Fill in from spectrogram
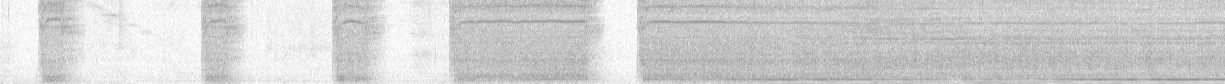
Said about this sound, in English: Començarem molt a poc a poc. Going to start very slowly. Immersion blender.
